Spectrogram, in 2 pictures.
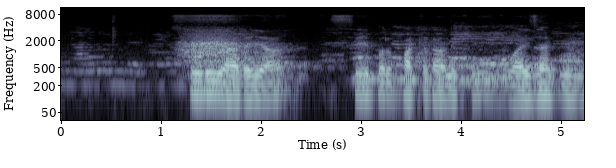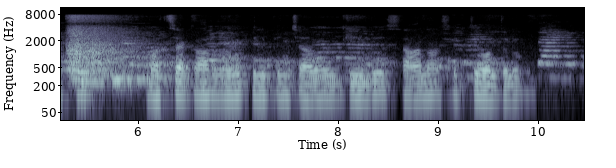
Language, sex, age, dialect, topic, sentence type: Telugu, male, 31-35, Telangana, agriculture, statement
